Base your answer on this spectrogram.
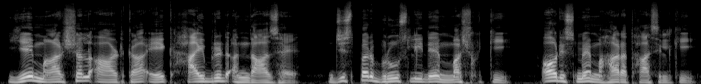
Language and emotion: Urdu, neutral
